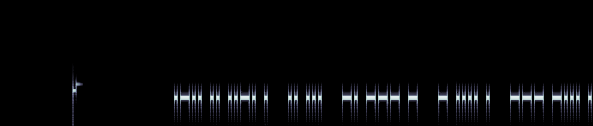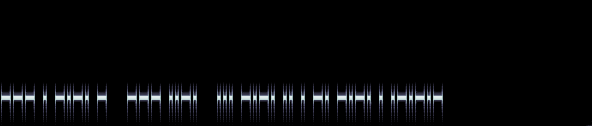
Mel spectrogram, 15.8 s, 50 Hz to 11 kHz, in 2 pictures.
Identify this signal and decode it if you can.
Morse code, heard as a keyed tone, about 32 wpm, 700 Hz. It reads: LIFE IS NOT THE OBJECT OF SCIENCE.
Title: Sentences from Top 1000 Words - Review Part 3 - 30wpm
